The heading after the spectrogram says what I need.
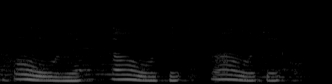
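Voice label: "hold", spoken word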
